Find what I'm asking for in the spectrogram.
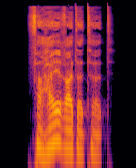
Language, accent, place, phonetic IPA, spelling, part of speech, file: German, Germany, Berlin, [fɛɐ̯ˈhaɪ̯ʁaːtətət], verheiratetet, verb, De-verheiratetet.ogg
- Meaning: inflection of verheiraten: 1. second-person plural preterite 2. second-person plural subjunctive II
